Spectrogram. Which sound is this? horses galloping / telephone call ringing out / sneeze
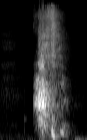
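sneeze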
